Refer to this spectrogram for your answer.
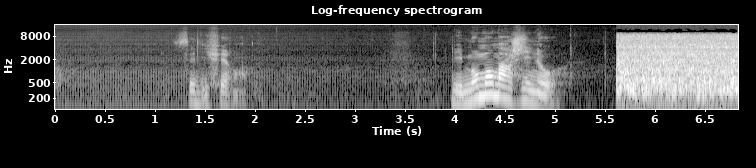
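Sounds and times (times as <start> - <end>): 
speech: 1.3 - 2.0, 4.0 - 5.1
natural stream water flowing with fine bubbling: 5.6 - 6.8.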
